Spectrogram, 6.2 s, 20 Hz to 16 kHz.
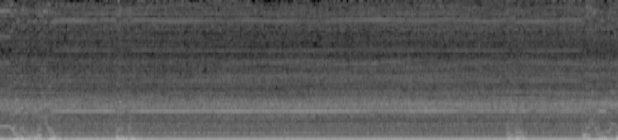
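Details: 3D printer with a newly installed Fibre steam HGX geared extruder and Goliath hot end, printing: a steady, even whir with a smooth low hum and soft periodic motor movements, no clicks or skipping; the gears run cleanly.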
